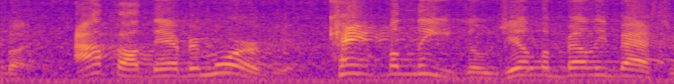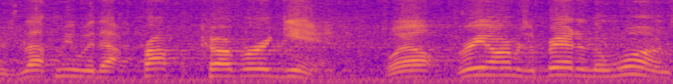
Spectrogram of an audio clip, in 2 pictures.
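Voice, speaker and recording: Brash veteran arms dealer, high male voice, blustering, game cutscene, echoing hall. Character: brash one-armed war veteran gun dealer. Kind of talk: video game cutscene acting. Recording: echoey hall, faint noise.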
